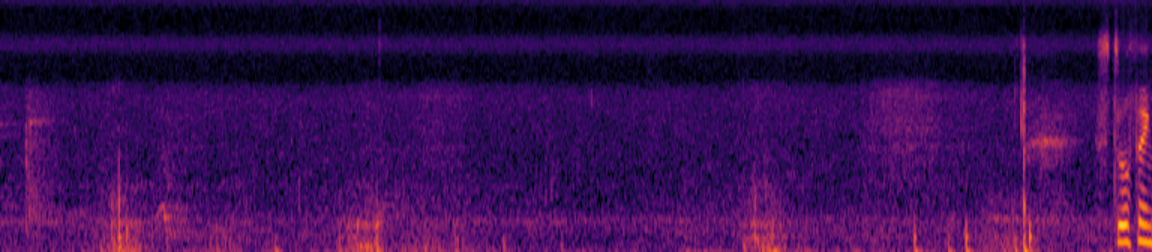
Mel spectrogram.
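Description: Game tiles click softly against a rack.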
